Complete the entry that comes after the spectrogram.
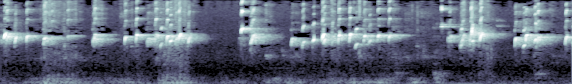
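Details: A male wild goldfinch utters the 'sit-sit' and 'bit-bit' calls said to trigger competitive singing in other males; sharp, liquid chirps in clustered bursts, some soft low background noise.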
